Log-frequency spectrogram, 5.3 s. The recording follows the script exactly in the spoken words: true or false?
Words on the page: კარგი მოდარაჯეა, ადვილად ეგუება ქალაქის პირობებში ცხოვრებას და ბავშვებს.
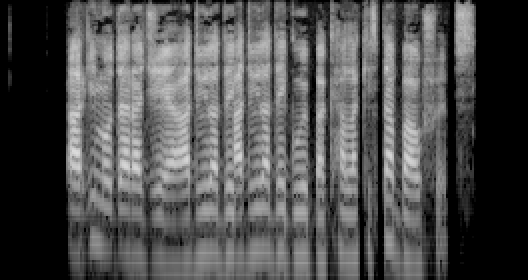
false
